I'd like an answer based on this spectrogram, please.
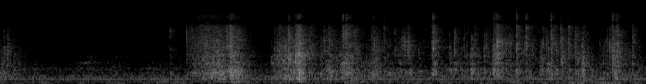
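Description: Plastic protein-powder pouch crinkling and crackling as it is handled, folded and rolled shut, a dense rustle that starts about two seconds in.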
